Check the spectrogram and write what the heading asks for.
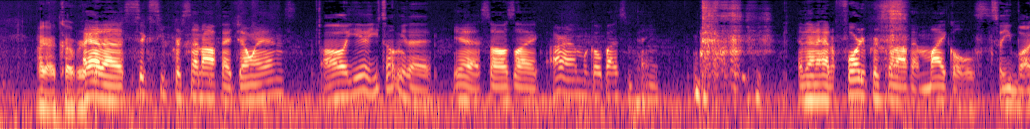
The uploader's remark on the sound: The boys are back in the car for now.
